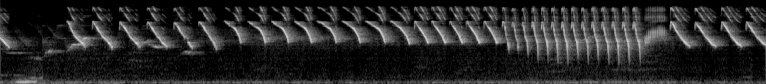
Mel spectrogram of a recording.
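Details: Canary singing to provoke other canaries to reply: rapid falling whistled notes repeated steadily, shifting midway into a dense buzzy trill, then back to sweeping notes.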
